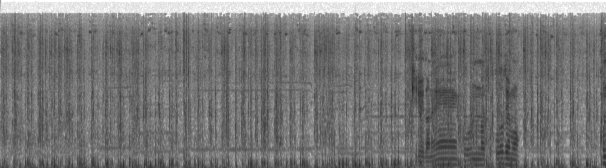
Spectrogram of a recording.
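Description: Hooves pound steadily on the ground as a mount gallops.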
